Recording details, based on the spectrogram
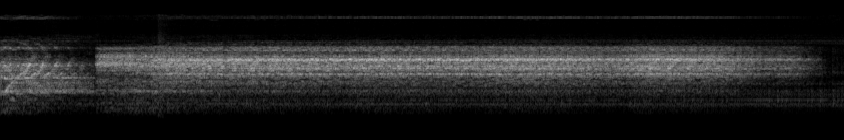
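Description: A DX Blazar Brace toy plays its standby effect, a bright, continuous electronic whirring tone that holds steady for several seconds before fading out, close and loud with no voices.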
